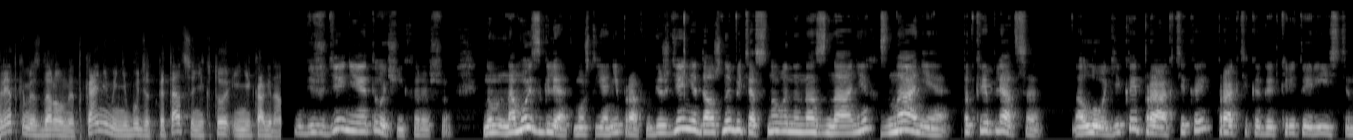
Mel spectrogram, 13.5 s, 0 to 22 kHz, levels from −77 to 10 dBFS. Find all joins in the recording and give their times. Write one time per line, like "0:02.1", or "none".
0:08.8
0:09.5
0:12.1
